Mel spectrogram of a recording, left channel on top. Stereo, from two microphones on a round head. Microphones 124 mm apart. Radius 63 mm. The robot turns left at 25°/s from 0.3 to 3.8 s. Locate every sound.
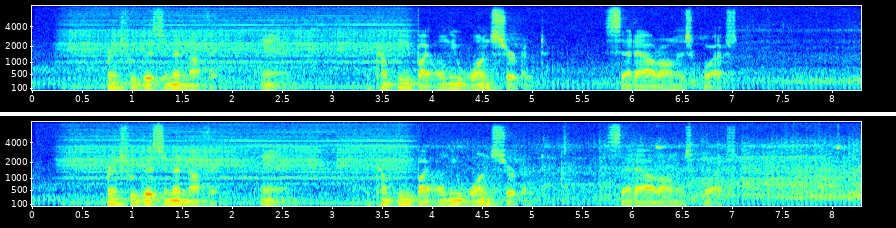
0.8 s a man speaking: 150° right, 1.5 m; by 7.1 s 135° left, 1.5 m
